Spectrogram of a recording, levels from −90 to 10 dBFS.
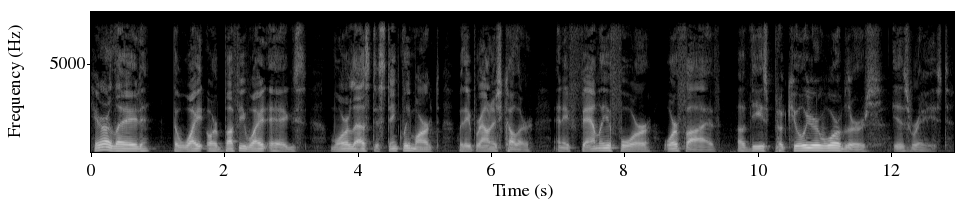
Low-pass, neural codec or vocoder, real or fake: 7.2 kHz; none; real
